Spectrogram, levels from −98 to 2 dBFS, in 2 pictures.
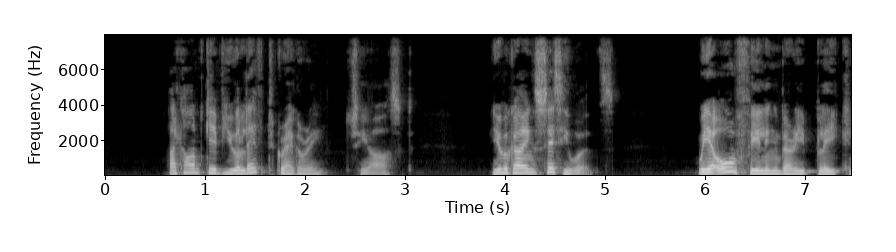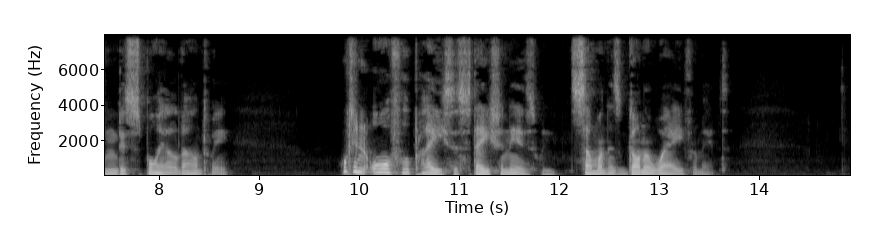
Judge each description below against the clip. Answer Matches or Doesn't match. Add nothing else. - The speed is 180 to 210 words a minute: Doesn't match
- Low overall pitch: Doesn't match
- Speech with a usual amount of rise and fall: Doesn't match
